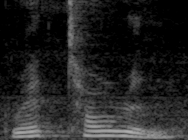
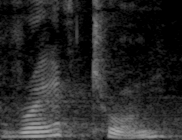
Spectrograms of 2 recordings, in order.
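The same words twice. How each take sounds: First: The word is said with three syllables. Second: The word is said with two syllables. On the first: The speaker calls it wrong. "các bạn hay từ đọc từ này là restaurant" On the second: The speaker calls it right. "người Mỹ đọc là restaurant và có hai âm tiết"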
